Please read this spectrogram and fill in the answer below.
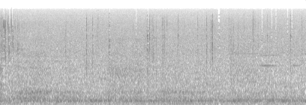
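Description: Faint, scattered small clicks and rustling from a toddler handling yellow plastic safety scissors, over low room tone.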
